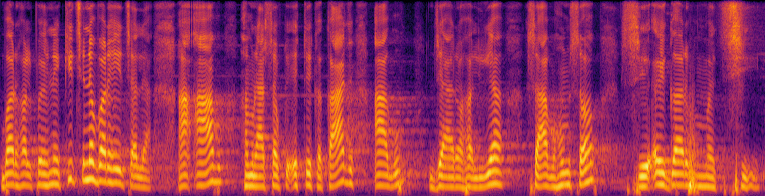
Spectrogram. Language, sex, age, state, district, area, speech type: Maithili, female, 60+, Bihar, Darbhanga, urban, spontaneous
